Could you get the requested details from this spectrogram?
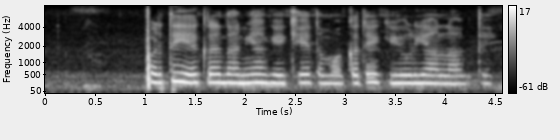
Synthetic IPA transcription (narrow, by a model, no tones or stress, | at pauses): pəɾt̪iːeːkəɾd̪ʱənɪjãːkeːkʰeːt̪mãkət̪eːkjuːɽɪjaːlaːɡt̪eː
